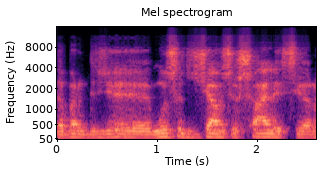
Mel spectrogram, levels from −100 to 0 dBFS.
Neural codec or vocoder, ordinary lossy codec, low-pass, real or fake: none; Opus, 24 kbps; 14.4 kHz; real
